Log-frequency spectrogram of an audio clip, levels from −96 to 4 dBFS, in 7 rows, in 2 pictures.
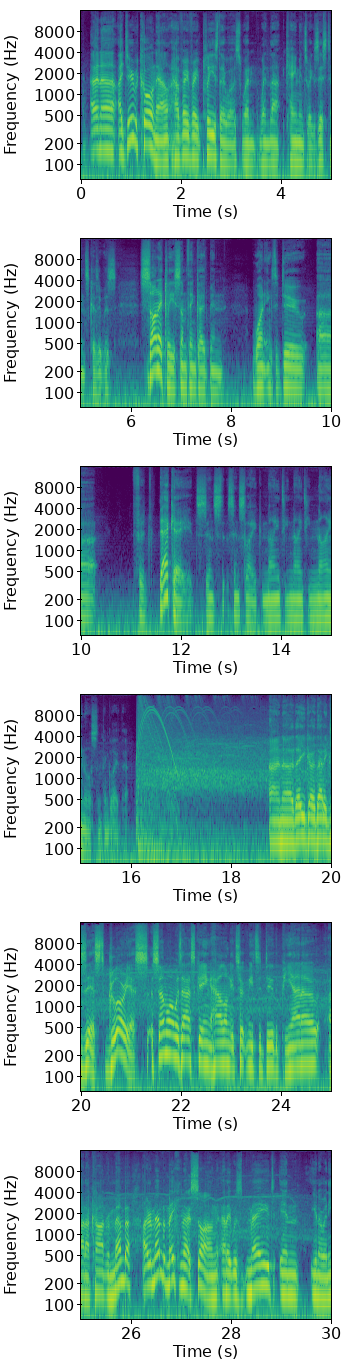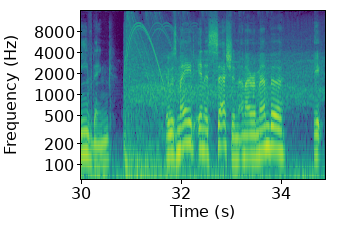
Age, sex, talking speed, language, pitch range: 30-49, male, 150 wpm, English, 100-140 Hz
